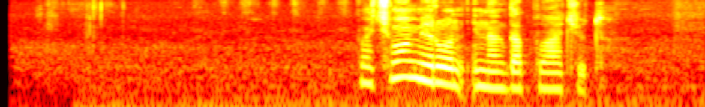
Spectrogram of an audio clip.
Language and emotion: Russian, neutral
